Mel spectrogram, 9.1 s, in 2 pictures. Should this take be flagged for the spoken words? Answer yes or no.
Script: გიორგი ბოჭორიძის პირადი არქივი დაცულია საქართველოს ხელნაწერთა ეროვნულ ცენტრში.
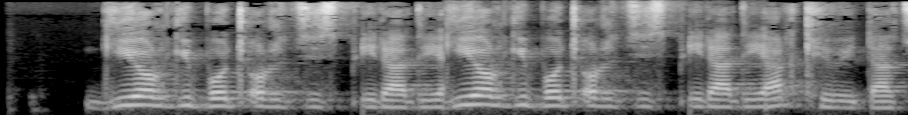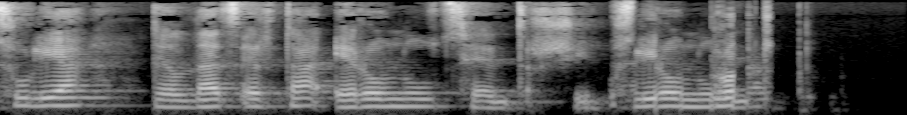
yes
